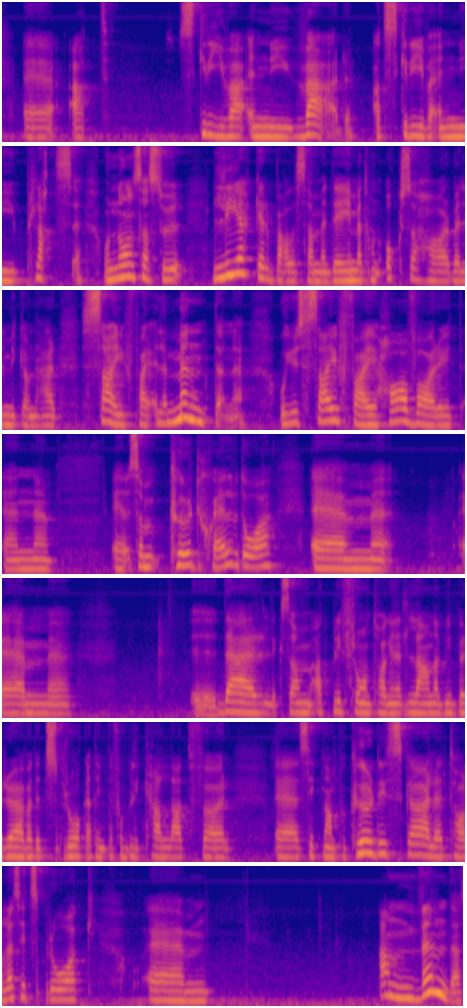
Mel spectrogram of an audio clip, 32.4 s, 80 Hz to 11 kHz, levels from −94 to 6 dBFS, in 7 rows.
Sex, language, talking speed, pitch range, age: female, English, 130 wpm, 175-215 Hz, 30-49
